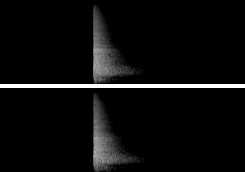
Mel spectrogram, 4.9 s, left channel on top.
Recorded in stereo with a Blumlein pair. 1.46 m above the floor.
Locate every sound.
1.9 s a clap: 70° left, 2 m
